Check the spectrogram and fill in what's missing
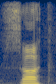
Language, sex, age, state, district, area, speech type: Kashmiri, male, 18-30, Jammu and Kashmir, Kulgam, rural, read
